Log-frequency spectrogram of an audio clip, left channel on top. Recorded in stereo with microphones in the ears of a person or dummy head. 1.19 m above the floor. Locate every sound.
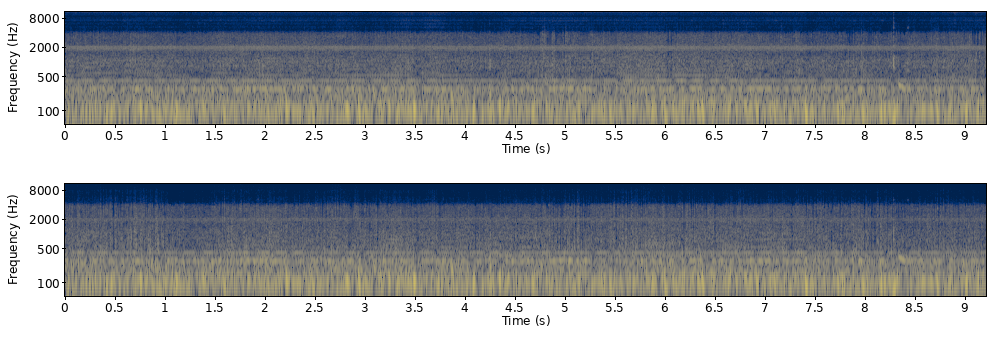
0.0 s a fan: 35° left (ahead or behind)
